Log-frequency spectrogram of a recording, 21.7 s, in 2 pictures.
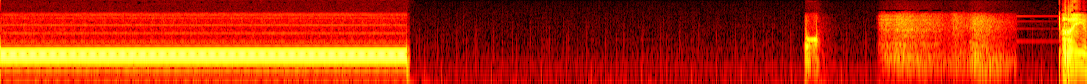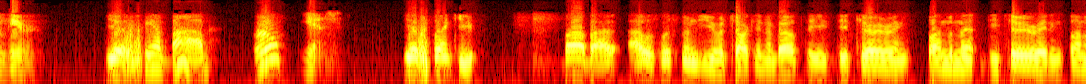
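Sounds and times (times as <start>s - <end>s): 
telephone dial tone on call line: 0.0s - 4.1s
noisy line hiss: 8.8s - 10.2s
speech: 10.9s - 11.3s, 11.9s - 14.3s, 14.9s - 15.7s, 16.5s - 21.7s.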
